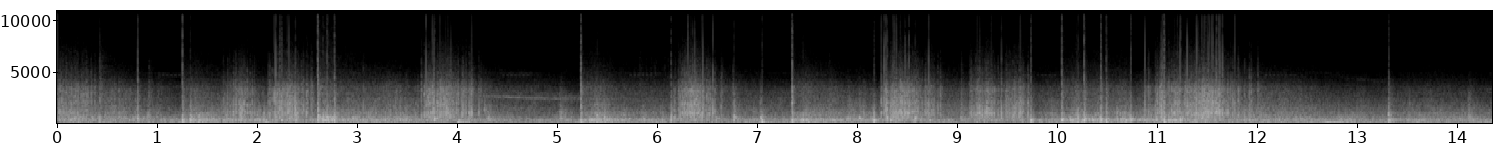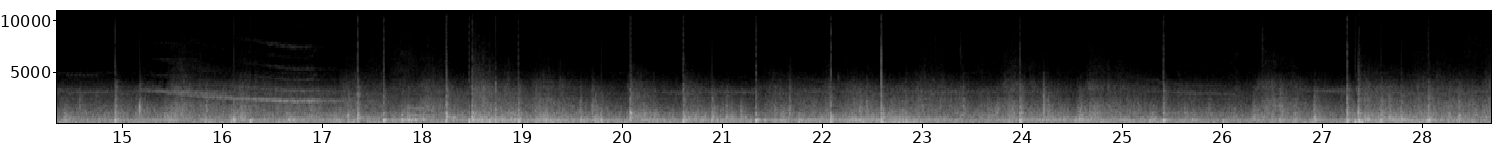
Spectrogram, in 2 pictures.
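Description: Many fireworks and firecrackers going off all over at once: a dense, continuous crackle of pops and bangs, with several louder booms in the first half and a falling whistle about halfway through.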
